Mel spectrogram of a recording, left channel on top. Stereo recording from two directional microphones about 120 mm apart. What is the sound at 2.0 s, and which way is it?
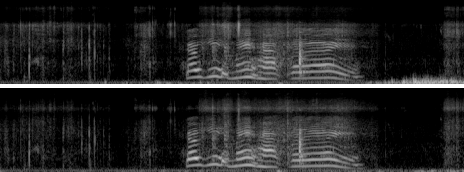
Speech, 40° right (ahead or behind).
